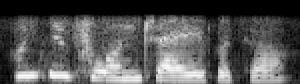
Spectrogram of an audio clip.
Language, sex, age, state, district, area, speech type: Nepali, female, 18-30, West Bengal, Kalimpong, rural, conversation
